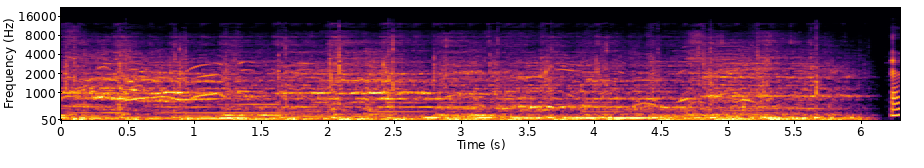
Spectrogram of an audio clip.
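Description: Live pop music in an arena: band with a steady bass beat and singers, with the crowd cheering, heard from the seats.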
